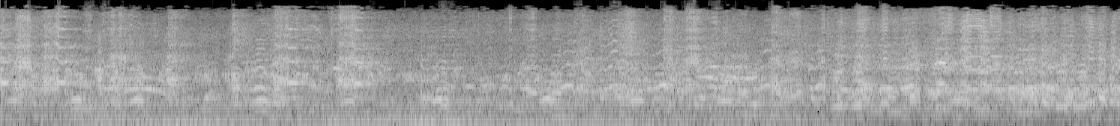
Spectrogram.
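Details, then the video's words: Many pink flamingos calling together in San Diego, short nasal honks tumbling over one another without pause, backed by a faint low hum and distant voices. "Розовый фламинго (Pink Flamingos), стая птиц"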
